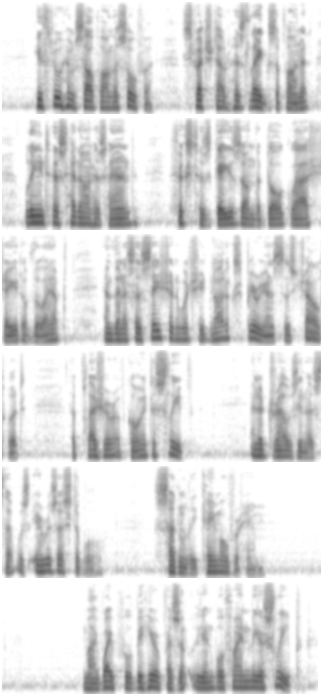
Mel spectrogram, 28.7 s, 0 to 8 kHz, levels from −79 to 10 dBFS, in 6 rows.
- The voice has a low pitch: Yes, low, 115 Hz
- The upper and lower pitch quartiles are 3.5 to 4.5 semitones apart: No, average, 2.8 semitones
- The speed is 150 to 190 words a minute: No, average, 140 wpm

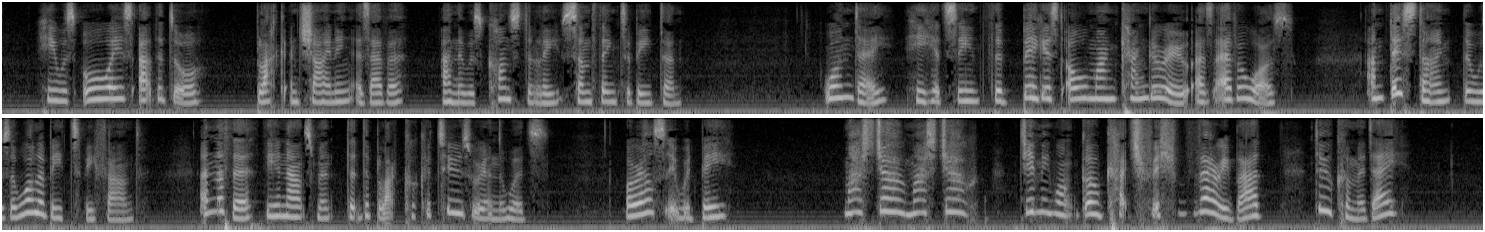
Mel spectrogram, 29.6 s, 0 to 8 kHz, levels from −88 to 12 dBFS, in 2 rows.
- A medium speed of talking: Yes, average, 150 wpm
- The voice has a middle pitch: No, very high, 255 Hz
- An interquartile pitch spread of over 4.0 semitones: Yes, wide, 5.6 semitones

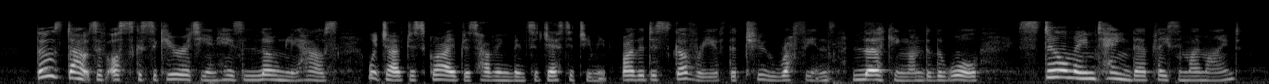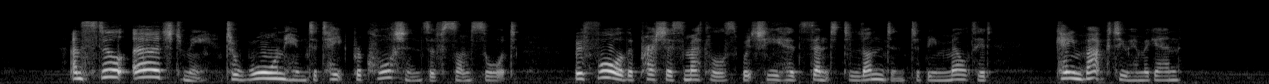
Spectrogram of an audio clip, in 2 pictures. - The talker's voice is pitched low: No, high, 205 Hz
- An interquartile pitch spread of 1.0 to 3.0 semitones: No, average, 3.9 semitones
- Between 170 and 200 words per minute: No, average, 160 wpm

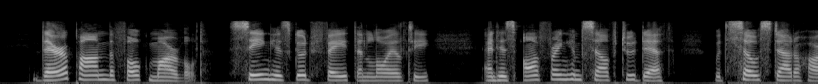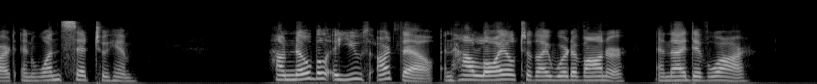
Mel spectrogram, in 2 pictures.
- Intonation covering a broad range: No, average, 3.2 semitones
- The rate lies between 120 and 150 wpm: No, average, 160 wpm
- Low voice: No, high, 195 Hz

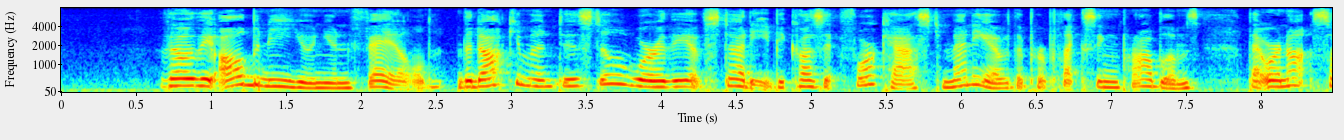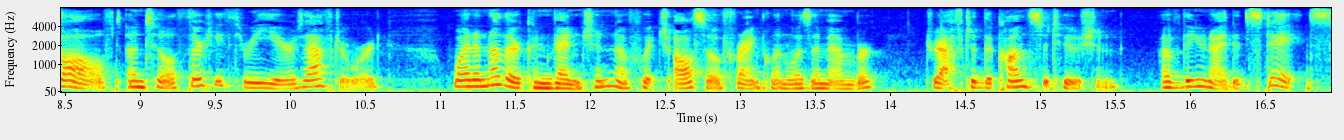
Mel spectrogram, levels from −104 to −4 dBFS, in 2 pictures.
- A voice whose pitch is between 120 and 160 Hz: No, high, 210 Hz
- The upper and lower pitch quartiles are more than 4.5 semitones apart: Yes, average, 5.0 semitones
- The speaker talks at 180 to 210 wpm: No, average, 165 wpm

